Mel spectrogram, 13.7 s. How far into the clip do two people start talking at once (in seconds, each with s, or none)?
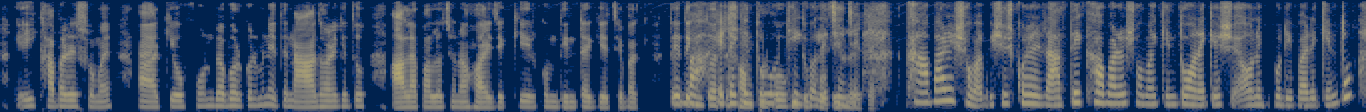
6.8 s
